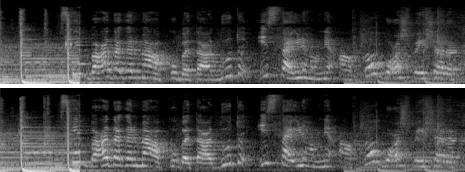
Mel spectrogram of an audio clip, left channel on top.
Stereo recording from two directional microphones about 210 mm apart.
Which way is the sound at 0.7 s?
Centre (ahead or behind).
